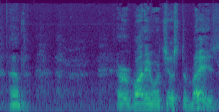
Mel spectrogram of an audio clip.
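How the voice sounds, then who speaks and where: Against noticeable background noise, a man speaks at a fairly slow pace in a fairly high pitch. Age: 80s+. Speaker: storyteller. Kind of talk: oral history interview. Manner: halting.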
